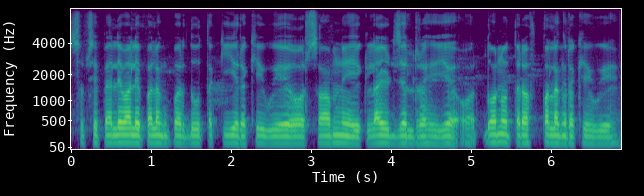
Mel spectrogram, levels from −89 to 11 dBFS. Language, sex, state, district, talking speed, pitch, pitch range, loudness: Hindi, male, Rajasthan, Jaisalmer, 210 wpm, 110 Hz, 105-115 Hz, -18 LUFS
